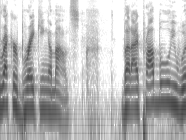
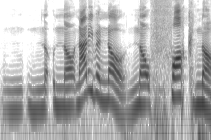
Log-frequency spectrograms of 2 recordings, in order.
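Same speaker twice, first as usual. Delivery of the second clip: emphatic refusal; 4 dB louder, slower than usual. Retold or imitated. Host reacting to a guest's claim, building loud refusal. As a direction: start under your breath and build to a loud, slow refusal. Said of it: "I was like".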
